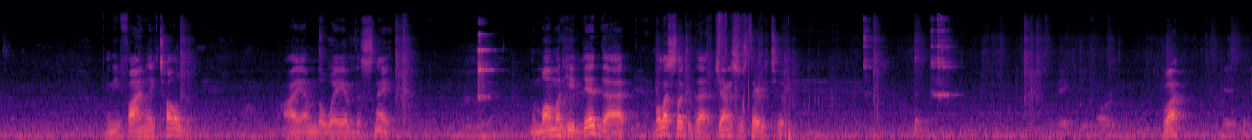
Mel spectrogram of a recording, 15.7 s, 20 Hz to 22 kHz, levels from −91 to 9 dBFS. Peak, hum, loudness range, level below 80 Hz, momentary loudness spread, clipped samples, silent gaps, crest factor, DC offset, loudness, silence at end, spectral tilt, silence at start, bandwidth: -12 dBFS; none; 14 LU; -58 dBFS; 19 LU; under 0.1%; none; 22 dB; under 0.1%; -32 LUFS; 0 s; -5.5 dB/octave; 0 s; 15.5 kHz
